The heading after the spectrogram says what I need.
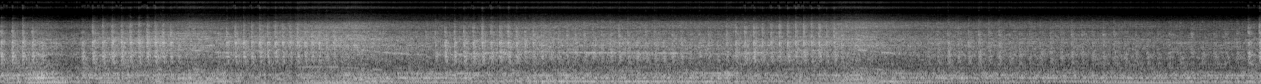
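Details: Running engine with a steady metallic tapping of about three beats a second over the idle, with grey smoke; knocking of unknown cause.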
